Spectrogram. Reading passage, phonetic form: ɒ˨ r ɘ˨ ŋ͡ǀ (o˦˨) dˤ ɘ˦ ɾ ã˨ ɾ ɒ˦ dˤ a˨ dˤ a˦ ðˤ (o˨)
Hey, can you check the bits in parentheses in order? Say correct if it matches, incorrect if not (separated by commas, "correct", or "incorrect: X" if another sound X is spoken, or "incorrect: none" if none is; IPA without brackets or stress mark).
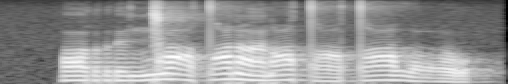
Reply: correct, correct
